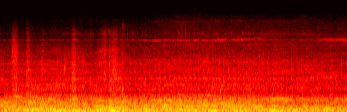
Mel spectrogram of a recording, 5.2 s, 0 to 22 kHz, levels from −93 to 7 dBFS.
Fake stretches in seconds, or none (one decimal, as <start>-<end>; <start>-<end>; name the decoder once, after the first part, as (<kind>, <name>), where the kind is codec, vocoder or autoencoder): 0.0-1.8 (codec, SNAC); 3.9-5.2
